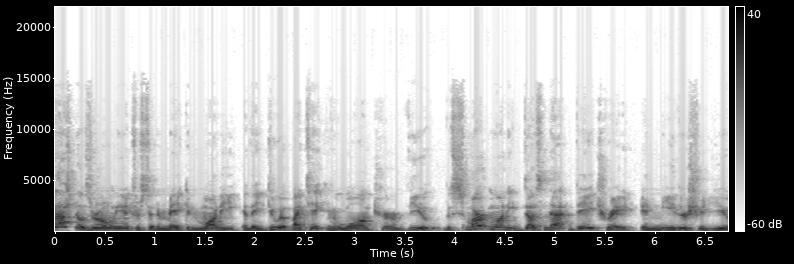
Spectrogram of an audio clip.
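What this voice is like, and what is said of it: Usual voice. Nothing is said of it.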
